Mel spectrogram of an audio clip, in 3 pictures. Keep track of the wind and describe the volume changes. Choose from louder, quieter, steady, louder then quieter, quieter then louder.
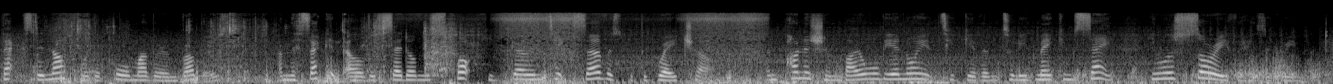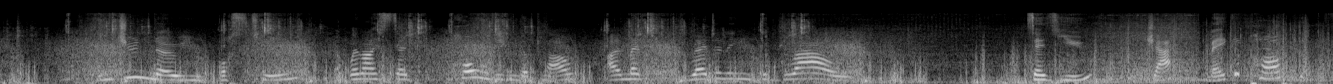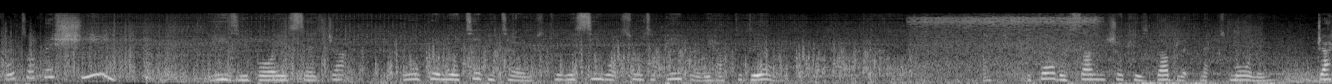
steady.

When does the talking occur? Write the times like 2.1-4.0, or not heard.
0.0-13.3, 14.3-22.0, 23.6-27.9, 28.7-34.6, 36.5-39.9.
